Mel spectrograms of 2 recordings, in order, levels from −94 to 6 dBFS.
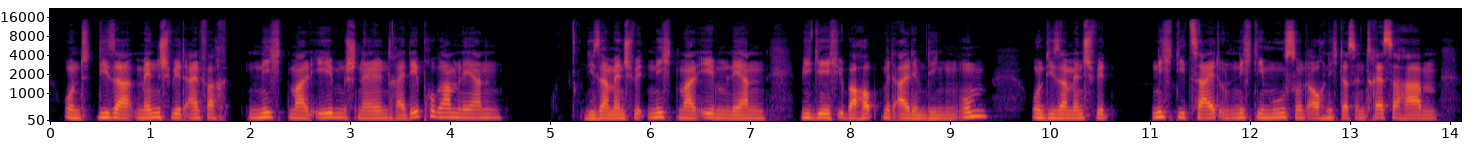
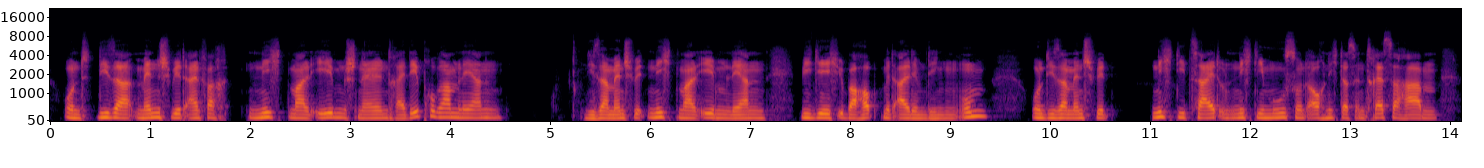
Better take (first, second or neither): first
